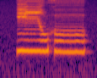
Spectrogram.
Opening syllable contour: high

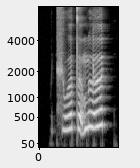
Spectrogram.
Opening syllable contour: rising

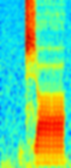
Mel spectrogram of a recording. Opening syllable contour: low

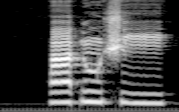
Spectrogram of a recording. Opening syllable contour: high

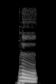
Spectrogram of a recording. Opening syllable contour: low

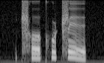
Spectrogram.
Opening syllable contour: rising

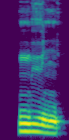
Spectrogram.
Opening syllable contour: falling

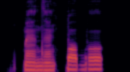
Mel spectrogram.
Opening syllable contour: low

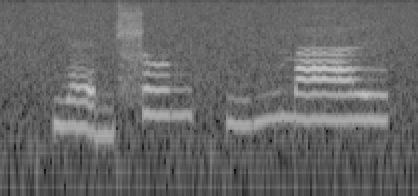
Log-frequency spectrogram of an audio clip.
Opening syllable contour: low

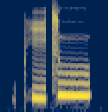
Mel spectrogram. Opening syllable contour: low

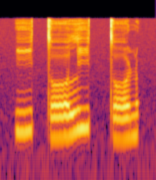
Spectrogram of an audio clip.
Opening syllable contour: rising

